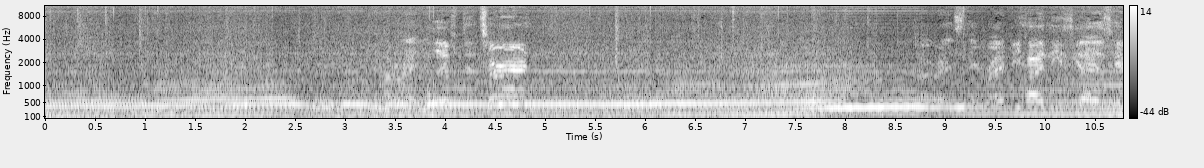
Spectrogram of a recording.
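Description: A Ferrari F430 drives on a racetrack, its engine droning loudly and steadily from inside the car, pitch rising as it accelerates, while a driving instructor talks over the engine noise.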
